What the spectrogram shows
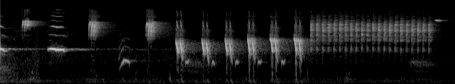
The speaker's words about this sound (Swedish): man hör ju på den här unga nattegalen, han sjunger inte så bra, men han vill så gärna, han vill så gärna dra till sig jäntorna.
